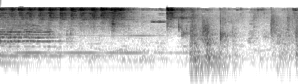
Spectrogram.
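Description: A children's choir sings together.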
